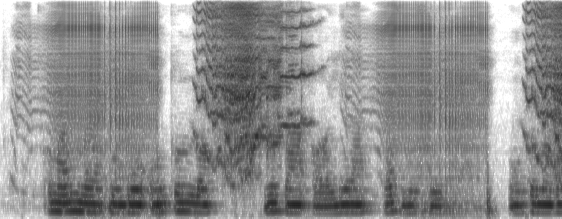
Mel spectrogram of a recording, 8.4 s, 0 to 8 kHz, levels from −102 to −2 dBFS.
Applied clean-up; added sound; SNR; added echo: none; Squeak; 1 dB; reverberation time 0.6 s.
